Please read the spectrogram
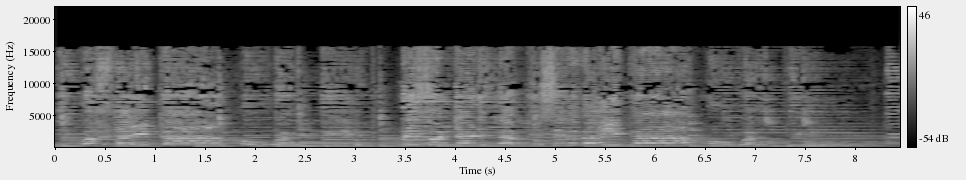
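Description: Andean harp plucking a huayno, with bass notes on the low strings about twice a second, and a man singing the melody over it.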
